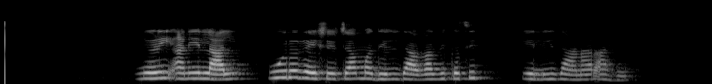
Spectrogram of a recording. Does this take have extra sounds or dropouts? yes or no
no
